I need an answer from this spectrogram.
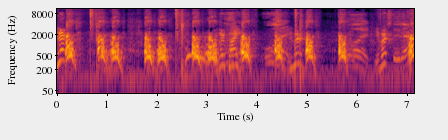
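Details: Male Rottweiler barking during foundation bite work training for personal protection; loud, harsh barks in quick bursts of two or three, roughly every second, with short gaps and a person's voice faintly between.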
